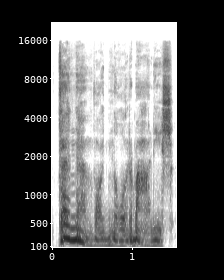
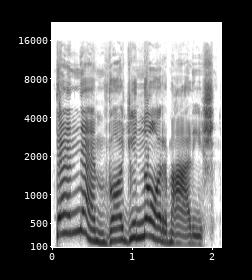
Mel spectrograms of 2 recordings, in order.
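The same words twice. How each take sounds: First: Snapped at. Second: Higher, much louder, slow shout on nem. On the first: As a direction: snap it at her. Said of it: "rivalt rá Vizi". (ráförmedve, hangosabban) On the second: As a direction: yell it at her this time. He repeats it in the quarrel. (kiabálva, lassan, a nem szóra nyomva) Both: Acted.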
